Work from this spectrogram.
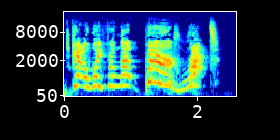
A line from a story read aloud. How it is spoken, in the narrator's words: Tyria as she shouted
